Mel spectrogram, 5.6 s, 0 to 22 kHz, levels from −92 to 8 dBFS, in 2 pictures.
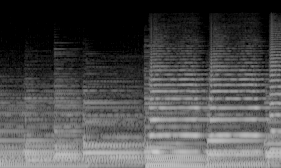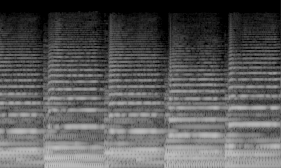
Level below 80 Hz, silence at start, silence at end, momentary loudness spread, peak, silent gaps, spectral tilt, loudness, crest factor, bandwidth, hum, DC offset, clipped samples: -28 dBFS; 0 s; 0 s; 4 LU; -4 dBFS; none; -6.5 dB/octave; -19 LUFS; 14 dB; 13.5 kHz; none; under 0.1%; under 0.1%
